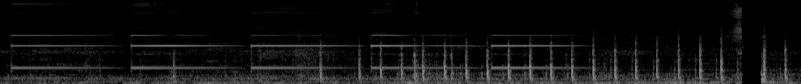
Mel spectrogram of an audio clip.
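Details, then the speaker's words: 2013 Dodge Journey with the ignition on: a run of sharp plastic ticks from the dash, about one a second, over a faint hum. The blend door actuator under the glove box is skipping and clicking. "2013 Dodge Journey problem this guys is uh there's a tapping noise when you on the ignition here or if you run a vehicle stopping noise on the side so let's see that you can hear the topping"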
